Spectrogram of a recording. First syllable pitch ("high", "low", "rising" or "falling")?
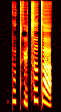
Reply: rising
